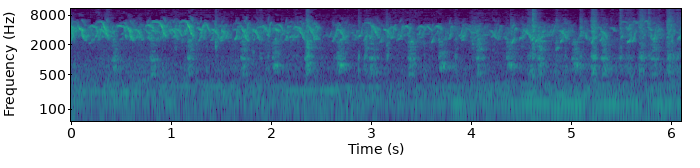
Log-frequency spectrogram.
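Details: Colored baby chicks kept under care with a heat source, a crowd peeping together: dense overlapping high, short chirps, many sliding downward, pouring out several per second without pause over a steady low hum.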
